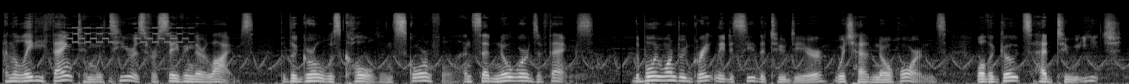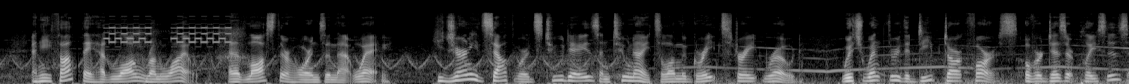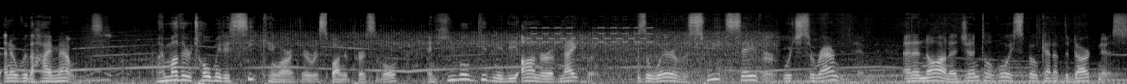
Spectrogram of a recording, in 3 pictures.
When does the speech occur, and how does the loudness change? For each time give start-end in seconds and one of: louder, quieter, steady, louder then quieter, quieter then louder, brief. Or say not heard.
0.0-33.8 steady.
